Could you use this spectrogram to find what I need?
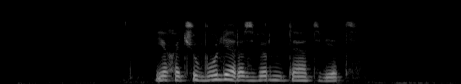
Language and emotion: Russian, neutral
